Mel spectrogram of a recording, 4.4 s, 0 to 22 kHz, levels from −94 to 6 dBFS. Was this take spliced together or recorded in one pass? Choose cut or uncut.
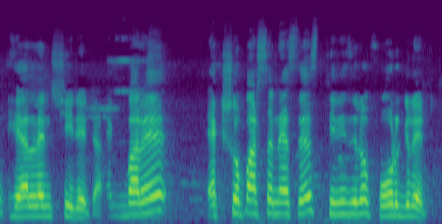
cut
